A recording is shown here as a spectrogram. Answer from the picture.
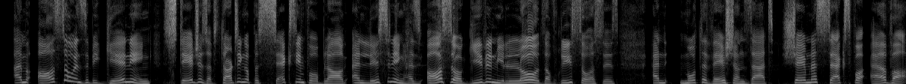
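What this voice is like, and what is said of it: Put-on German accent. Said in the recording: “Okay, German, here we go... in German accent... I'm sorry my German wasn't as good in the beginning. I needed to warm that one up”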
